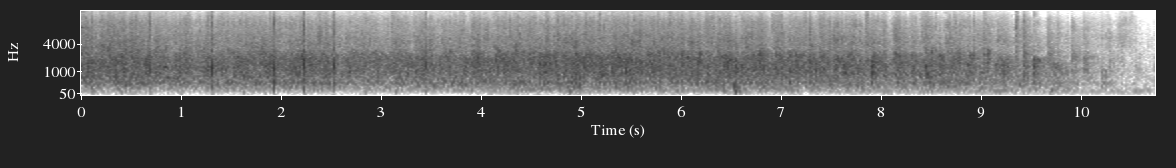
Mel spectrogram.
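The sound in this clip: Sustained applause from an audience at the Commonwealth Club of California in San Francisco welcoming a speaker. Dense, steady clapping goes on for about ten seconds, then fades out at the end.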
